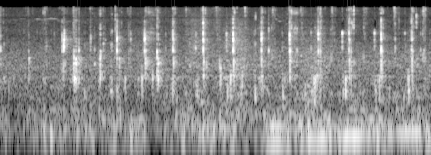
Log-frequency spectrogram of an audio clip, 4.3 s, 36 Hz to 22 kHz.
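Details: Toby, an 11-week-old Boston Terrier puppy, eats his first raw dinner of beef with veggies and yogurt: rapid, irregular wet crunching and clicking bites indoors, with a soft low rumble underneath.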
